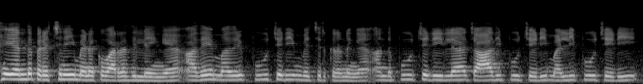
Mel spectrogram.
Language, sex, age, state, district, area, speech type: Tamil, female, 45-60, Tamil Nadu, Tiruppur, rural, spontaneous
